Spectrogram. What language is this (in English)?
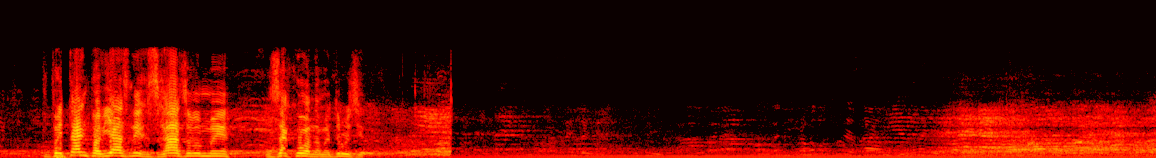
Ukrainian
